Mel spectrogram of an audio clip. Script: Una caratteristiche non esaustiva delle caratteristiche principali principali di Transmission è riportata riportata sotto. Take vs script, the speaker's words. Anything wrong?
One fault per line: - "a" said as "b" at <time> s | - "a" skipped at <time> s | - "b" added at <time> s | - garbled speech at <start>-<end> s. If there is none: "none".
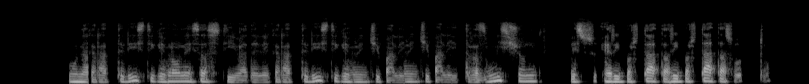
none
